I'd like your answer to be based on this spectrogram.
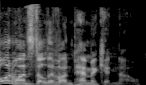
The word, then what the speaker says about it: Pemmican: Pemmican. I don't know how you say it. – Pemmican.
